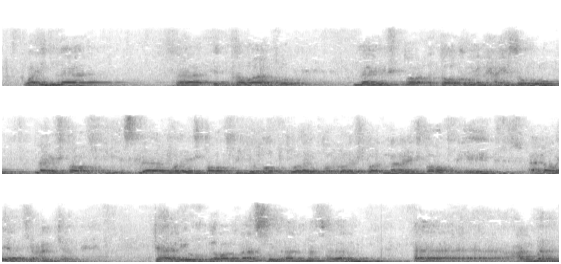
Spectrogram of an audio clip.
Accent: Yemen; عندنا في اليمن، وما زلت أقولها

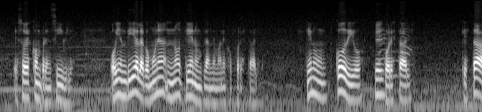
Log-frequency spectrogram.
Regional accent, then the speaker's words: Ituzaingó, Buenos Aires Province, Argentina; yo vengo de zona oeste, de Buenos Aires, más bien de Ituzaingó, me crié en Ituzaingó, estudié en Luján y me desarrollé profesionalmente en Parque del Luar, que es una zona súper boscosa

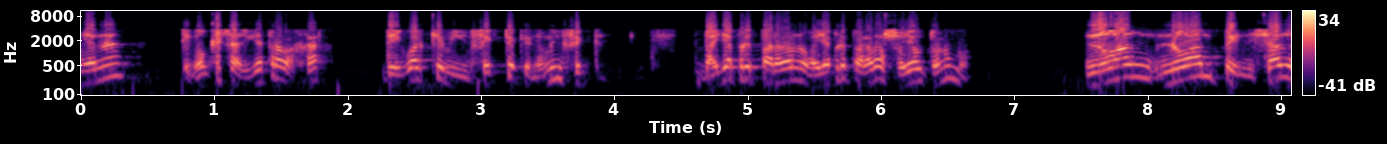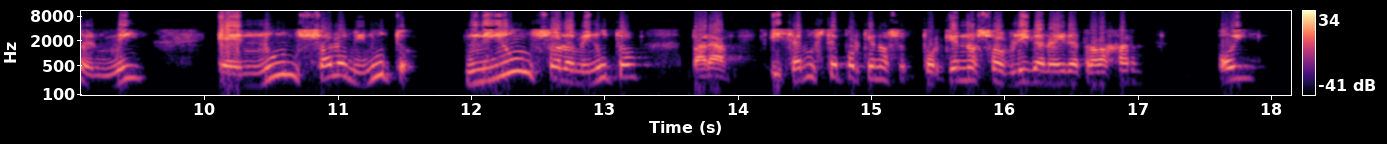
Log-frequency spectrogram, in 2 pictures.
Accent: Valencia, Valencian Community, Spain; lo de Che, es que soy valenciano, ya sabe que nos llaman los Ches, desde Valencia.

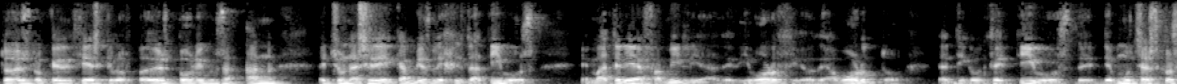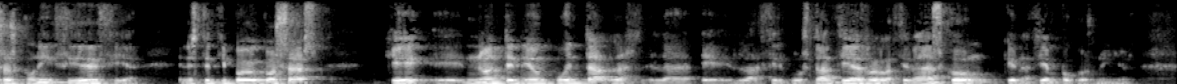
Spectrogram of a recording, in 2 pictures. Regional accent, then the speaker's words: Spain; yo me tengo que preocupar sobre todo si soy español de mi país.

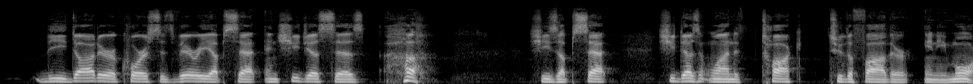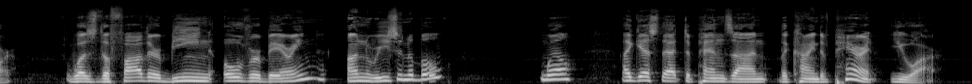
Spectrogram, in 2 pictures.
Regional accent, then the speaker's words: Minnesota, United States; To tag, T-A-G, some would pronounce it tag, but I'm from Minnesota, so I pronounce it tag

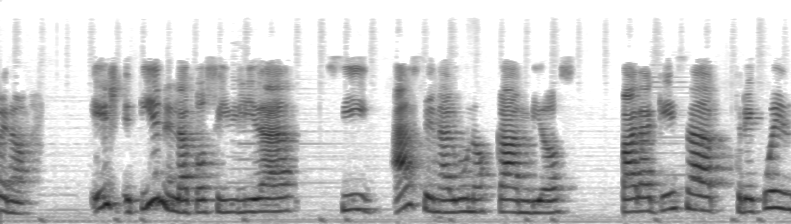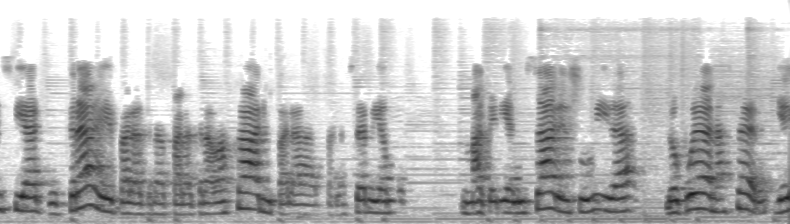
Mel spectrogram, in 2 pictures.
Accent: Argentina; Somos así, los argentinos somos de dar

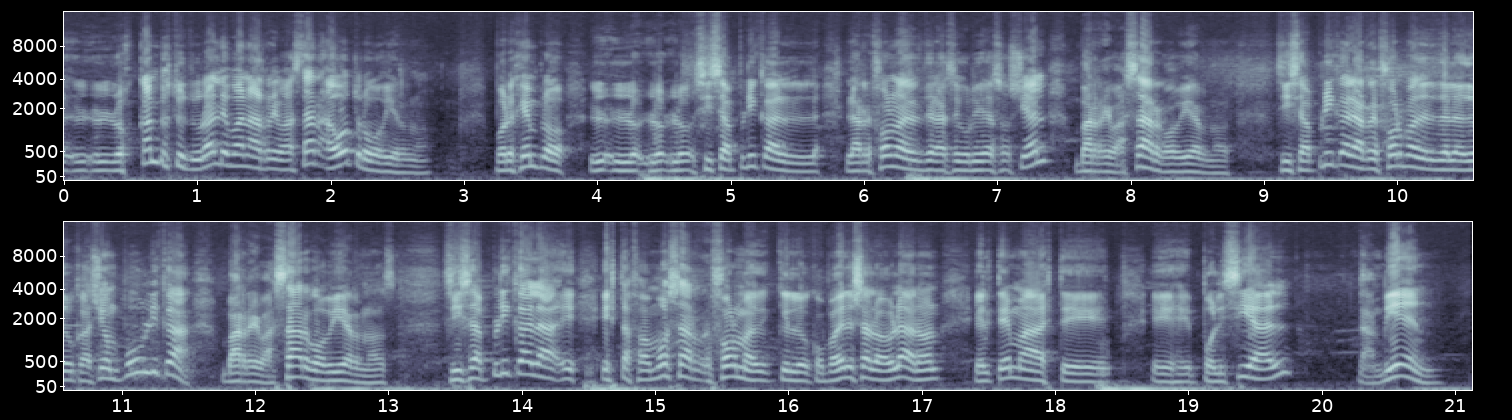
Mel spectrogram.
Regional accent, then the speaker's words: interior, Uruguay; Yo que soy hombre de tierra adentro también, yo no soy capitalino.

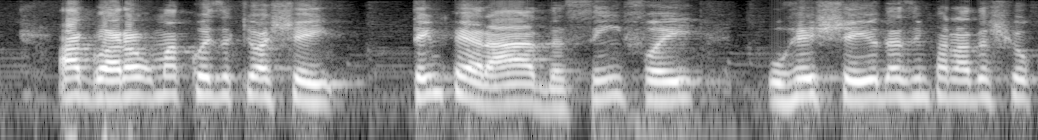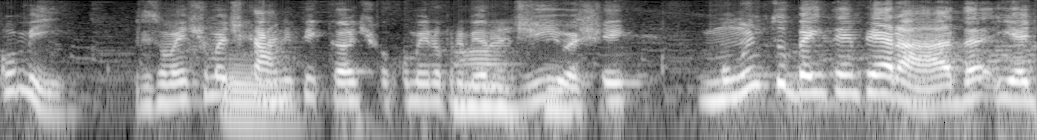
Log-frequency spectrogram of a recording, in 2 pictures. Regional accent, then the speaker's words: Brazil; Você, de onde você é? Eu sou do Brasil.

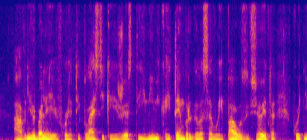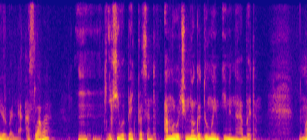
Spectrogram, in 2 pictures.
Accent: Siberia, Russia; особенно мы, сибиряки, практически не проявляем на лице.

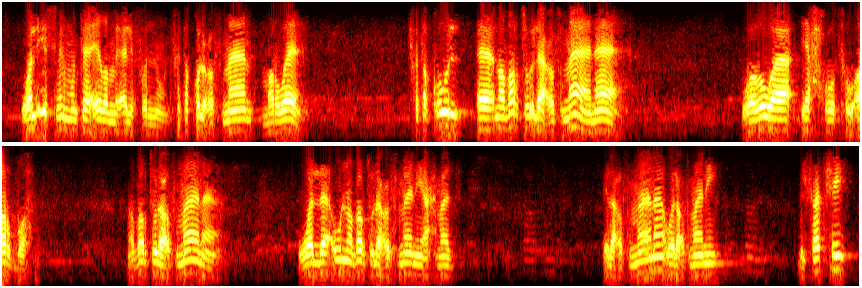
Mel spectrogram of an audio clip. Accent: Egypt; ولهذا اللي يجي احنا نيجي بقى نستدل على بلدنا مصر بأي آية

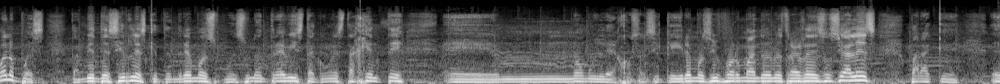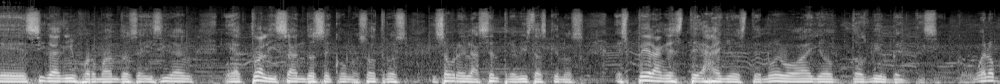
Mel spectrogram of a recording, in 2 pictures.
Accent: Guayaquil, Guayas, Ecuador; nos vamos hasta Guayaquil. Oye, qué grande mi tierra. Cómo no, pues tenemos también metal latinoamericano, metal patrio, como es mi patria querida, amarillo, azul y rojo.

